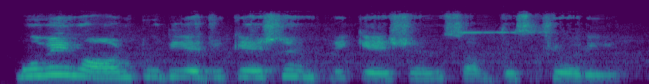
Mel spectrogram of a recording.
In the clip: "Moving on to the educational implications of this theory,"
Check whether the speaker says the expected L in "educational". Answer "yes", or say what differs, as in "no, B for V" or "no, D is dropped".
no, N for L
